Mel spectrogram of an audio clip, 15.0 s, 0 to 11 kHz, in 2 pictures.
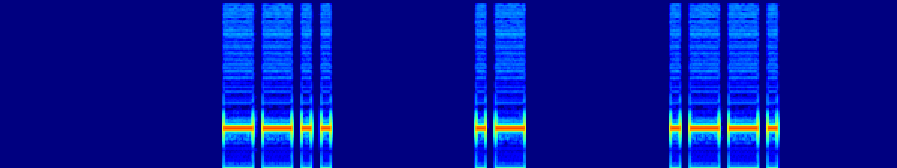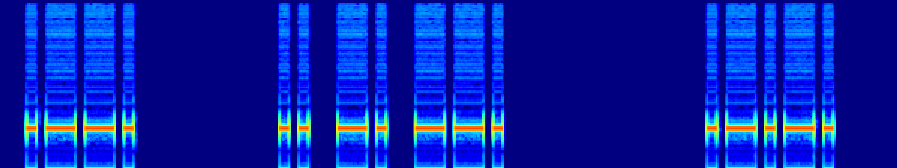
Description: Morse code, heard as a keyed tone, about 15 wpm, 800 Hz. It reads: Z A P P ING <AR>
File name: Special INGs / Special INGs-mp3s / SlowToFaster ing @13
